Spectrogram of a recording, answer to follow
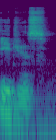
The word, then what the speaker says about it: aegis: talk to me about this well mike it's pronounced aegis dang it um this this reminds me of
